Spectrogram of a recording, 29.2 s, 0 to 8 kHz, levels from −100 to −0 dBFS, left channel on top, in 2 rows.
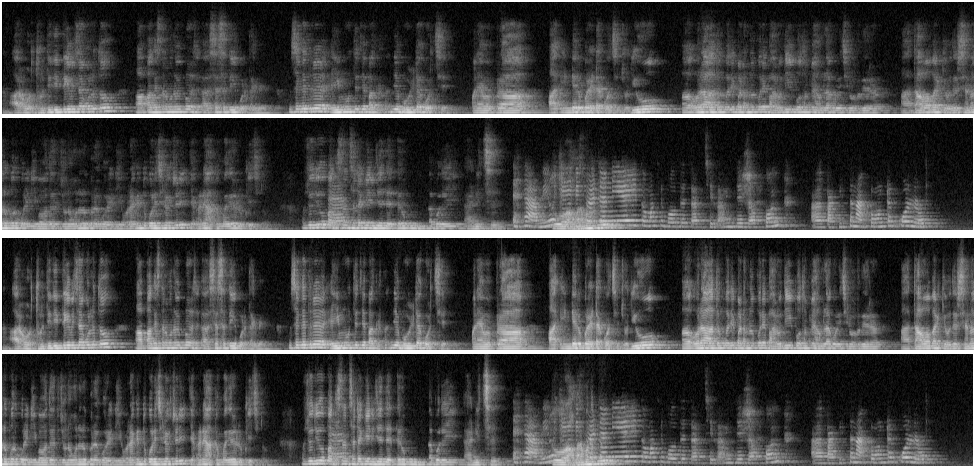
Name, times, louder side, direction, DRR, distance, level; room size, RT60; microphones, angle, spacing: voice 1, 0.0-1.7 2.0-4.0 4.3-6.7 7.0-7.9 8.2-9.9 10.2-13.2 13.5-18.6 19.1-22.1 22.8-23.7, right 2 dB, 45° right, 10 dB, 0.4 m, -25 dB
voice 2, 22.2-26.4 26.7-28.5, left 1 dB, 5° left, 5 dB, 0.5 m, -34 dB
5.1 x 4.3 x 4.8 m, 0.73 s
head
